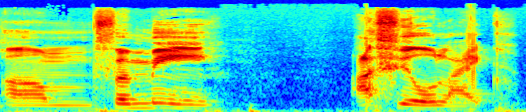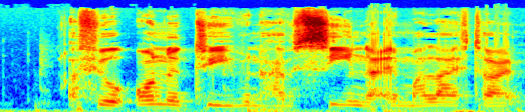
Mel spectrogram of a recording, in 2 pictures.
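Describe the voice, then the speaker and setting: A man's voice: medium pitch, steady tone, moderate pace, bright, forceful tone. A man with an urban London accent, chatting casually and in slang as a podcast panellist.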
